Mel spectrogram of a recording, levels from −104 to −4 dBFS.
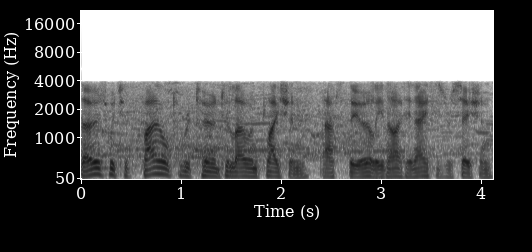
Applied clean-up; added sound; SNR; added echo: none; Crowd; 12 dB; none.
